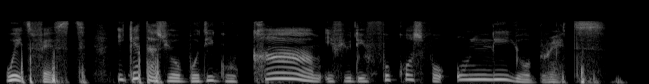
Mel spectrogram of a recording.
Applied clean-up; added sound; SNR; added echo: none; none; none; none.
